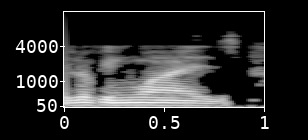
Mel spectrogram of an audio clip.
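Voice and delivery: ordinary delivery, nothing marked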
